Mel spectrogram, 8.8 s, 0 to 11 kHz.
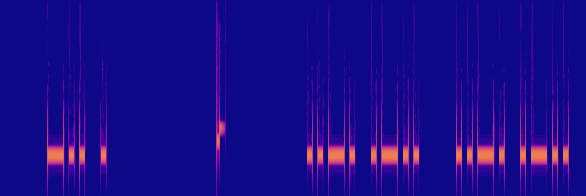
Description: Morse code, heard as a keyed tone, about 15 wpm, 700 Hz. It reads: DE FL FL
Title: US States Repeated 3x 15wpm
